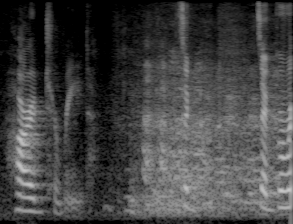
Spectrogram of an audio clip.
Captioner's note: laughter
